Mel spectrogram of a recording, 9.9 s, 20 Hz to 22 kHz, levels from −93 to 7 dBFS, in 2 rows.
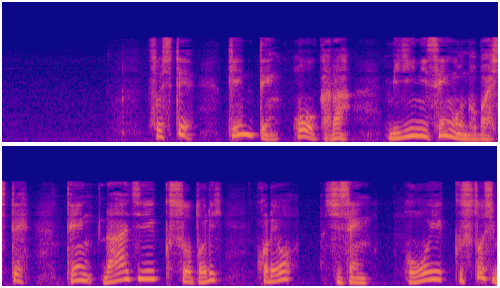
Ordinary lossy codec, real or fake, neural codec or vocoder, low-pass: none; real; none; none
